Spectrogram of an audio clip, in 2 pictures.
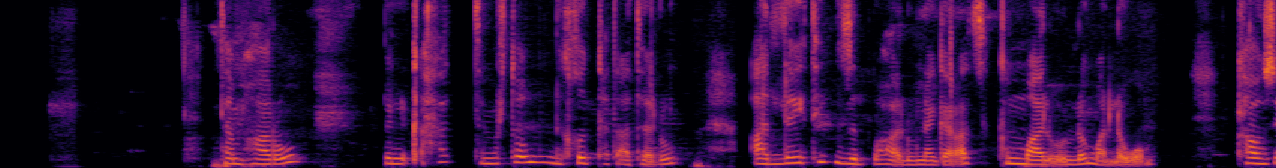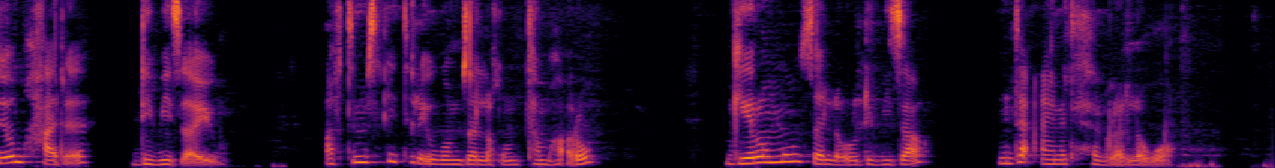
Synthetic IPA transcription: t̪ʰɐmɦaɾo | b̥ɨnɨkʼħat̪ʰːɨmhɨɾt̪ʰo̞mnɨxɨkʰːɐt̪ʰat̪ʰɐluʔad̪lajt̪ʰizɨbːaha̰lunɐɡɐɾʔa̰t̪kʰɨmːalʔṵlːo̞malːɐ̰wːo̞̰m | kʰaβziʔo̞mħad̪ɐ̰ | d̪iβiza̰ɨ̰jːu | ʔaβt̪ʰimɨslit̪ʰɨɾiʔiwo̞mzɐlːɐxumt̪ʰɐmɦa̰ɾo̞ | ɡeɾo̞mːozɐlːɐwod̪iβiza | ɨnt̪ʰajʕajnɐt̪ħɨβɾʔa̰lːɐ̰wːo̰

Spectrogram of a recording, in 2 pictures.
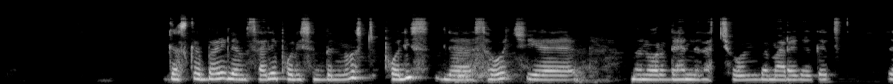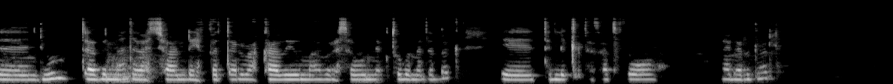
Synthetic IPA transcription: ɡaskʼəbːaɾiləmɨsale̞pʰo̞lisɨbɨnːawʊst͡ʃʼpʰo̞lisləsəwo̞t͡ʃːjɛ | məno̞ɾd̪ahənːət̪ʰat͡ʃːɛwnbəmaɾəɡaɡət̪ʼ | ɨnd̪ihumt̪ʼəβɨnːat̪ʼəβat͡ʃːɛwɨnd̪ajɪfːət̪ʼːəɾbakʰːaβaβiwmahβəɾəsəβunːəkʼt̪ʰobəmət̪ʼəbːəkʼ | t̪ʰɨlːɨkʼt̪ʰəsat̪fo̞ | jad̪ərɡal

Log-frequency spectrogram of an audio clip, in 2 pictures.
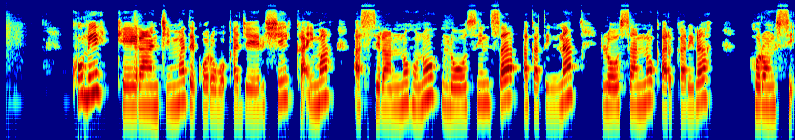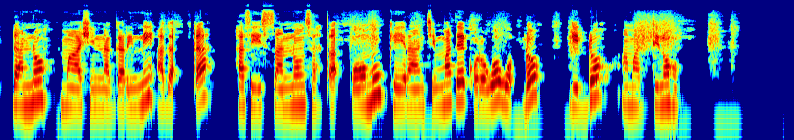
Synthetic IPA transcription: kʰʊnɪkʰe̞ːɾaːnt͡ʃːɪmːɐt̪ɛkʼɔɾʔɔwɔkʼɐd͡ʒe̞ːlʃɪkɐ̰ʔɪmɐʔɐ̰sːɪɾɐnːɔɦʊnɔlo̞ːsɪnsɐɐkɐt̪ɪnːɐlo̞ːsːɐnːɔkʼɐɾkʼɐɾɪɾɐ | hɔɾɔnsɪɗɐnːɔmaːʃɪnːɐɡɐɾɪnːɪʔɐɡɐɗːɐ | hɐsiːsːɐnːɔnsɐt̪ʼɐpʼːo̞ːmʊkeːɾaːnt͡ʃːɪmːɐt̪ɛkʼɔɾɔwɔwɔɗɔ | ɡɪd̪ːɔɐmɐd̪ːɪnɔɦʊ

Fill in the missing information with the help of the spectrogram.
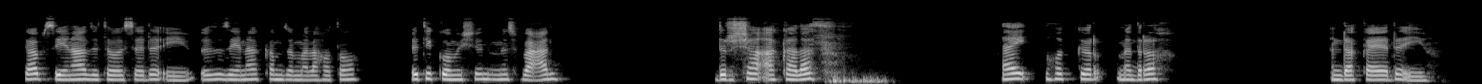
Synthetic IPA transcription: kʰaβze̞nazɨt̪ʰɐwɔsɐd̪ɐʔɨjːuʔɨzize̞nakʰɐmzɐmːɐlaxɐt̪ʰo̞ | ʔɨt̪ʰikʰo̞miʃɪnmɨsbaʕal | d̪ɨɾʃaʔakʰalat̪ | najmɨxɨkːɨɾmɐd̪ɾɐx | ʔɨnd̪akːajɛd̪ɐʔɨjːu

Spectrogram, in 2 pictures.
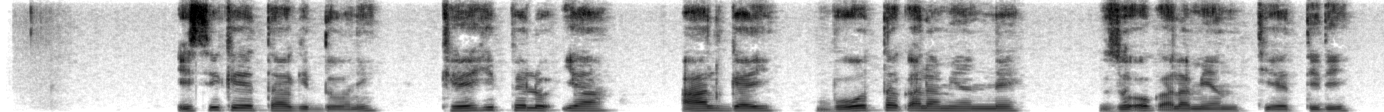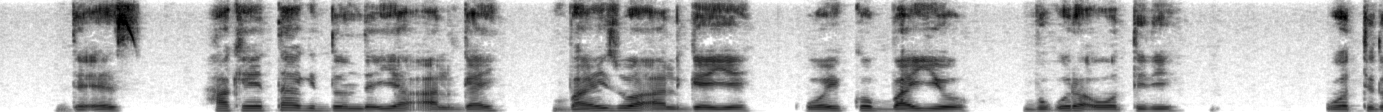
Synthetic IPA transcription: ʔɪsːɪke̞ːt̪ːaːɡɪd̪ːo̞ːn | kʰe̞ːɦɪpːɛlɔʔːɪjaː | alɡɐj | bo̞ːt̪ːɐkʼɐlɐmɪjɐnːɛ | zɔʔɔkʼɐ̰lɐmɪjɐnt̪ɪɛt̪ːɪd̪ɪ | d̪ɛʔe̞ːs | hɐke̞ːt̪ːaːɡɪd̪ːɔnd̪ɛʔɪja̰ːʔɐ̰lɡɐj | bɐjzʊwaːʔɐlɡejɛ | wɔjkːɔbɐjːɔ | bʊkʼʊɾɐo̞ːt̪ːɪd̪ɪ | wɔt̪ːɪd̪ɔ

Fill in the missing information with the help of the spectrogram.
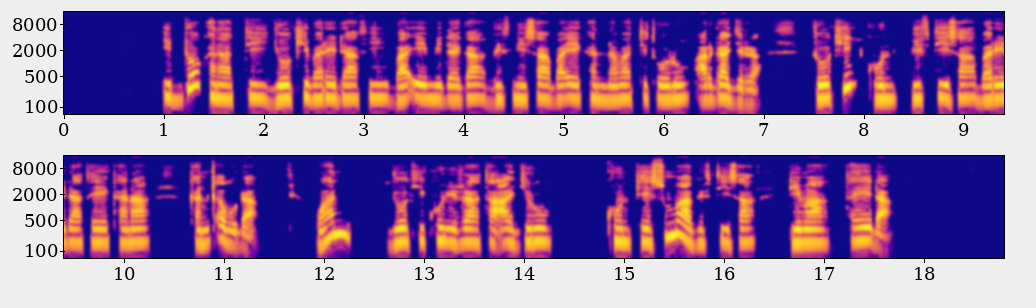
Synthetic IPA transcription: ʔɪd̪ːo̞ːkɐnaːt̪ːɪd͡ʒo̞ːkʰiːbɐɾe̞ːd̪aːfɪbaːʔe̞ːmɪd̪ɐɡaːbɪfnɪːsaːbɐʔe̞ːkʰɐnːɐmɐt̪ːɪt̪ʰo̞ːluːɐɾɡaːd͡ʒɪrːɐ | d͡ʒo̞ːkʰiːŋkʊnbɪft̪iːsaːbɐɾeːd̪aːt̪ʰɐʔe̞ːkʰɐnaː | kɐŋkʼɐbʊᶑɐ̰ | waːn | d͡ʒo̞ːkiːkʊnɪrːaːt̪ɐʔaːd͡ʒɪɾʊ | kʊnt̪e̞ːsːʊmːaːbɪft̪iːsaː | d̪̥ɪmaːt̪ʰɐʔe̞ːᶑɐ

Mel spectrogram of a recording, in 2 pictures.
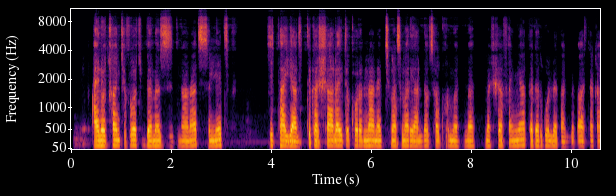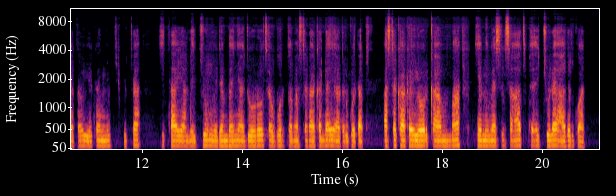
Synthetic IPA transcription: ʔajno̞t͡ʃːwant͡ʃʼɪfɾo̞t͡ʃːbəməzɨɡnanat̪sɨmːe̞t̪ | jɪt̪ʰːajːalt̪ʰɨkʰəʃalajt̪ʼɨkʼuɾɨnːanət͡ʃʼːməsməɾjalːəwsʼəɡuɾ | məʃəfəɲːat̪ʰəd̪əɾɡo̞lːət̪ʰalbəast̪ʰəkʰakʰəwjɛkʼənut͡ʃʼːbɨt͡ʃːa | jɪt̪ʰːajːalɨd͡ʒːihunjɛd̪əmbəɲːad͡ʒo̞ɾo̞sʼəɡuɾbəmast̪ʰəkʰakʰəlːajad̪ɨɾɡo̞t̪ʰal | ast̪ʰəkʰakʰəwjɛwɔɾkʼamːa | jɛmːiməsʼlsəʔat̪b̥əɨd͡ʒːulajad̪ɨɾɡʷal

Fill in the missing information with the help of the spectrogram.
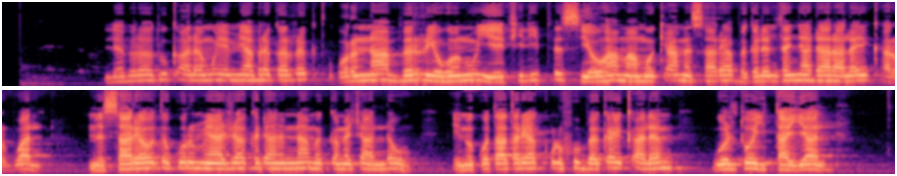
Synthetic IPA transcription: ləβɨɾət̪ʰukʼaləmujɛmːiaβɾəkʼərːɨkʼt̪ʼɨkʼuɾɨnːabɨrjɛho̞nujɛfilipʼːɨsjɛwhamamɔkʼjaməsːaɾjabəɡələlt̪ʰəɲːad̪aɾalajkʼəɾbwal | məsaɾjawt̪ʼɨkʼuɾmijaʒakʰɨd̪anɨnːaməkʼːəmət͡ʃʼaːlːəh | jɛməkʼːot̪ʼat̪ʼəɾjakʼulfubəkʼəjkʼaləm | wɔlt̪ʰo̞jɪt̪ːajːal

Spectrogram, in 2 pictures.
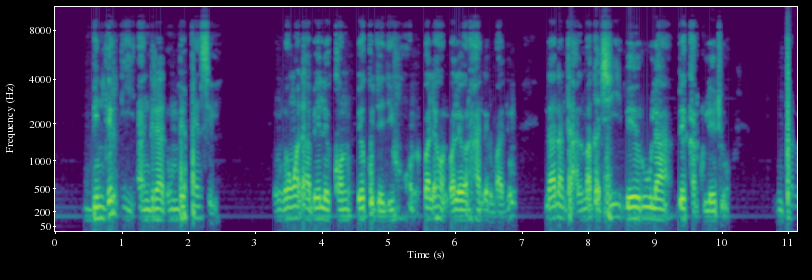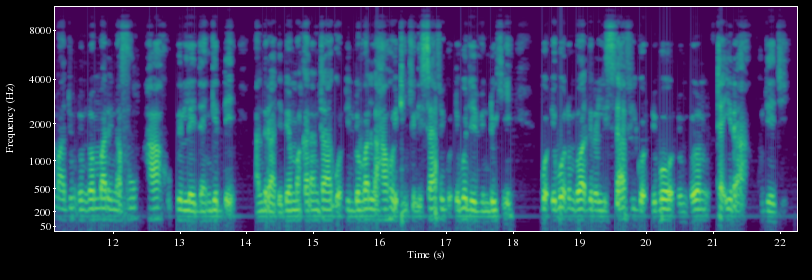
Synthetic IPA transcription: bindiɾɗiandiɾaɗumbɛpɛnsil | ɗumɗɔnwaɗabɛlɛkːɔnbɛkːud͡ʒad͡ʒihhɔnɓalɛhɔnɓalɛɔnhandɛɾmad͡ʒum | dananta̰ʔa̰lmakat͡ʃibɛɾulabɛkalkulɛtɔ | mpanmad͡ʒumɗumɗɔnmaɾinafuhahuɓːiɾlɛd͡ʒaŋɡɛdːɛ | handɛɾaɗɛbɛmakaɾantaɡoɗːiɗɔvalːa̰hahojtiŋkilisafiɡoɗːibɔd͡ʒɛvinduki | ɡoɗːibɔɗumɗɔwaɗiɾalisafiɡoɗːibɔɗumɗɔntaʔiɾa̰kud͡ʒed͡ʒi

